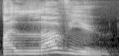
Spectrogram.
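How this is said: The stress is on the word love. It is love, not hate or regret. "The love is now stressed"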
